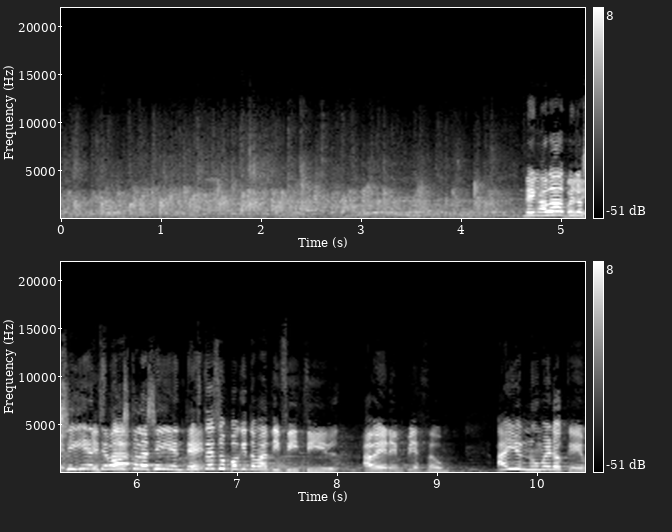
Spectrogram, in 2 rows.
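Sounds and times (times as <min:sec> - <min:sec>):
applause: 0:00.0 - 0:05.5
speech: 0:04.7 - 0:10.4.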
